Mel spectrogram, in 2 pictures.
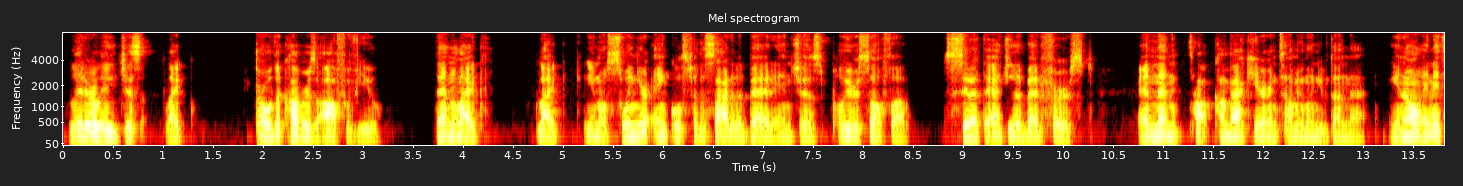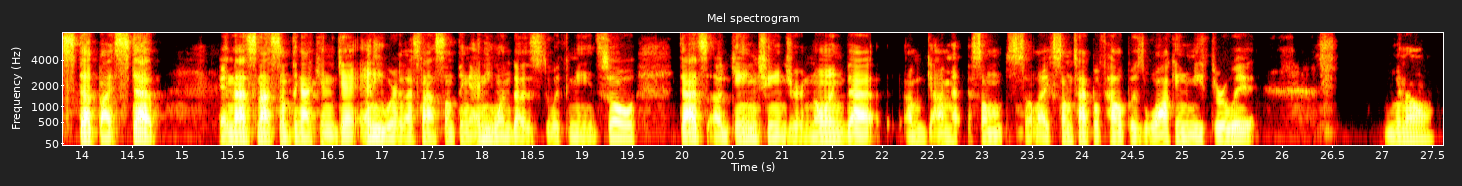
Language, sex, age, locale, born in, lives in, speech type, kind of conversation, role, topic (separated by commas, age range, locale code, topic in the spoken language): English, male, 25-29, en-US, United States, United States, conversation, podcast, guest, How do you approach making difficult decisions when you feel uncertain?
